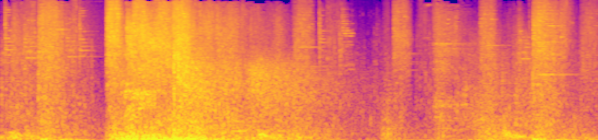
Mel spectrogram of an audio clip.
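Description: Magic spells burst and weapons clash in a fantasy battle.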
